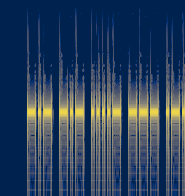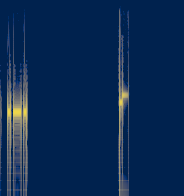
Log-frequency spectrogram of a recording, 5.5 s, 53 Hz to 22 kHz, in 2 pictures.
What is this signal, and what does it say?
Morse code, heard as a keyed tone, about 30 wpm, 700 Hz. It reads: KK4ORR
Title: USA Call Signs - 6 Characters - 8x Character Spacing - 30wpm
